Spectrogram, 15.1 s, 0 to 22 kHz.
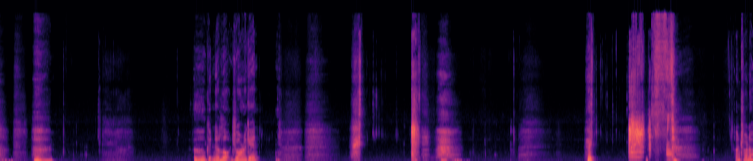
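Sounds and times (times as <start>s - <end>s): woman sneezing: 12.6s - 13.8s.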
